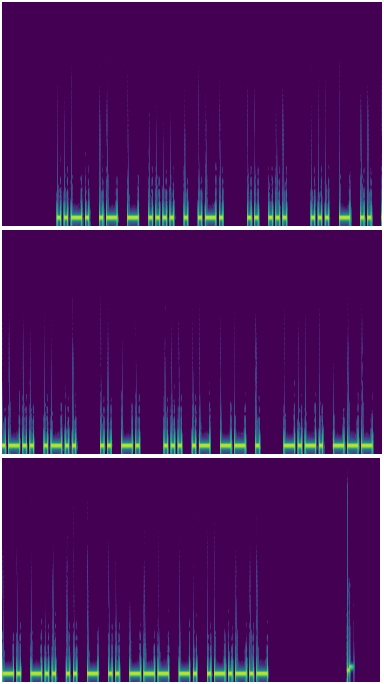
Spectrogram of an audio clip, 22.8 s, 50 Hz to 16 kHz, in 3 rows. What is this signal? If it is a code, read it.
Morse code, heard as a keyed tone, about 17 wpm, 700 Hz. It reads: FATHER IS STILL IN SAME CONDITION.
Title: Sentences from Top 1000 Words 17wpm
